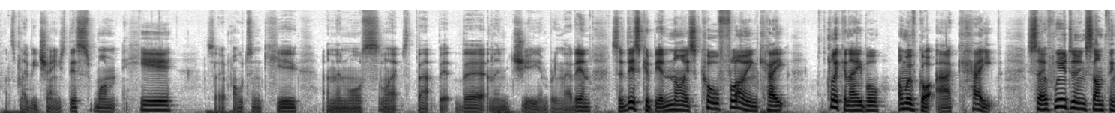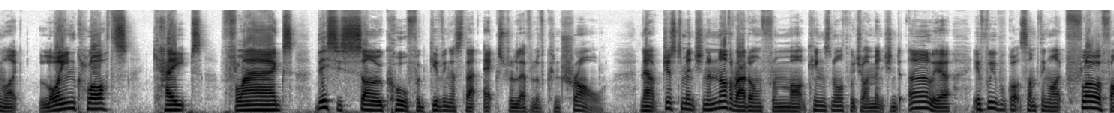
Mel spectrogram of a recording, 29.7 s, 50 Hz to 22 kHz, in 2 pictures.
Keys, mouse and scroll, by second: 0.0 shift+middle click, 0.2-1.5 scroll up 1, 2.8 alt+q, 7.5 g, 8.0 middle click, 8.9-9.2 scroll down 1, 9.2 middle click, 9.6 Tab, 10.1 shift+middle click, 11.2 scroll down 1, 11.5 middle click, 13.7-15.5 scroll up 1, 19.1 scroll down 1, 19.4 shift+middle click, 19.9 scroll up 1, 20.3 shift+middle click, 20.6 middle click, 23.1 scroll up 1, 23.5 shift+middle click, 24.9 middle click, 27.4-27.7 scroll up 1, 27.9 shift+middle click.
